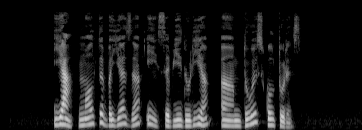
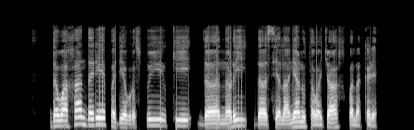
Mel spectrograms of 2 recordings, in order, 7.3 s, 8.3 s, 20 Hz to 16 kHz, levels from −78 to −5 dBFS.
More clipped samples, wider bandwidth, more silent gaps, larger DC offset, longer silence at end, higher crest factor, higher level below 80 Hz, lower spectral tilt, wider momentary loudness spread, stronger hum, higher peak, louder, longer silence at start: neither; first, 11.5 kHz vs 7.8 kHz; second, none vs 2.85-2.92 s, 6.90-6.97 s; neither; first, 1.3 s vs 0.8 s; first, 26 dB vs 14 dB; second, -74 dBFS vs -50 dBFS; about the same, -6 dB/octave vs -6 dB/octave; first, 10 LU vs 7 LU; neither; about the same, -2 dBFS vs 0 dBFS; second, -26 LUFS vs -14 LUFS; about the same, 1.1 s vs 1 s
